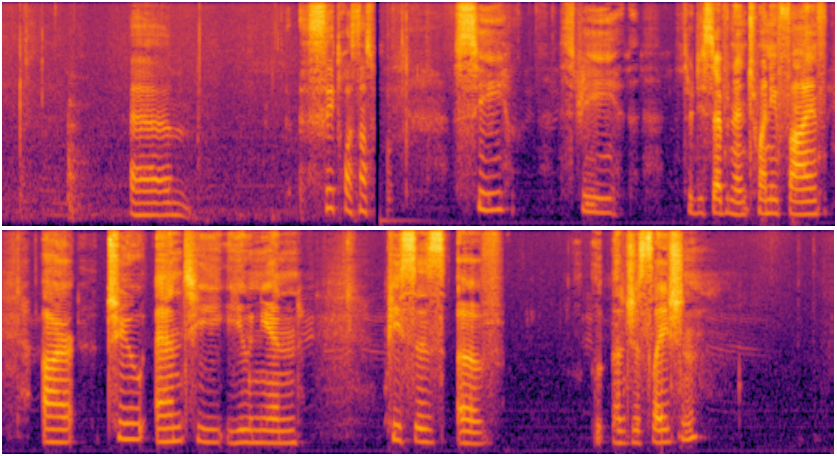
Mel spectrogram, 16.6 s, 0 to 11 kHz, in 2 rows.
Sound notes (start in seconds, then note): 7.9 speaking French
